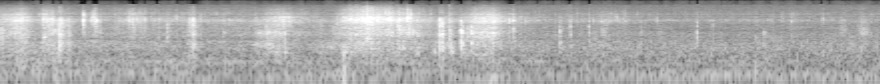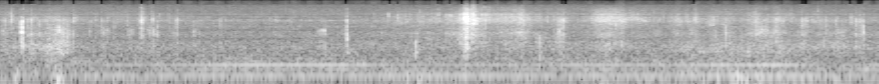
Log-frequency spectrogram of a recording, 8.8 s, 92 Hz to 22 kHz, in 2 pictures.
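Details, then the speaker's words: 2004 Carrier 3-ton heat pump in heat mode, just after shutdown with frosted suction line: soft continuous hiss with light crackling as frost melts; normal refrigerant pressures equalizing. "so not really top priority to get another steam show of this carrier you can hear the refrigerant hissing in there"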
